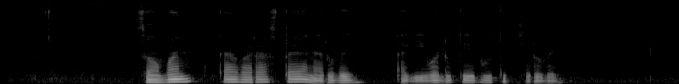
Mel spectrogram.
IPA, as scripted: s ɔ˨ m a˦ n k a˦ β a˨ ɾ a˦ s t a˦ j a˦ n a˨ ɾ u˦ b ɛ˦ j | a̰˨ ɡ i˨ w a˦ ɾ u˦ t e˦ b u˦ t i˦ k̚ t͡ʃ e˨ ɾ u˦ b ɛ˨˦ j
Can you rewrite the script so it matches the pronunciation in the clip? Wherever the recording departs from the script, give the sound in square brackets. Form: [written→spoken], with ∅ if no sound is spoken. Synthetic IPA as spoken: s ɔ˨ m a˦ n k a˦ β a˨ ɾ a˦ s t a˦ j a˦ n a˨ ɾ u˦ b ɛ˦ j | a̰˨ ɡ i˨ w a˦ [ɾ→l] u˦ t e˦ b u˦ t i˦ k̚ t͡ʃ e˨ ɾ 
